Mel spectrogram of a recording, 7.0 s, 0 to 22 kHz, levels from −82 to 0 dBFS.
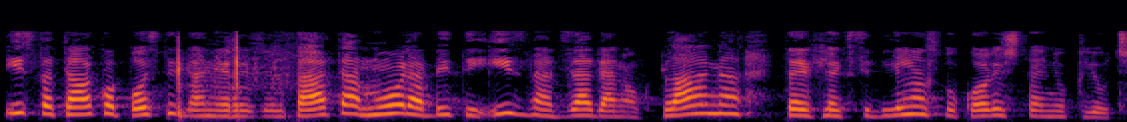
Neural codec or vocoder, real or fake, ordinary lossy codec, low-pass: codec, 16 kHz, 4 kbps, FreqCodec, larger model; fake; none; none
